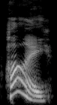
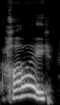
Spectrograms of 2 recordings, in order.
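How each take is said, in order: First: Put-on high, bright child's "Hi!" called out; toddler's happy shout. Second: Put-on high, ringing toddler "Hi!"; ringing child's call. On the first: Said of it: "screamed out". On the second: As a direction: let "Hi!" ring out like a small child. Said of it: "this little one's voice ring out".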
